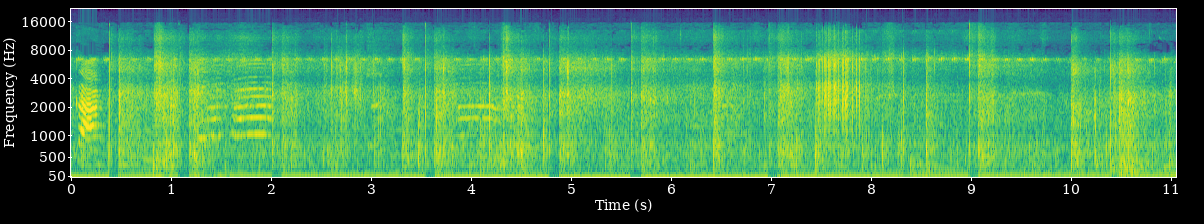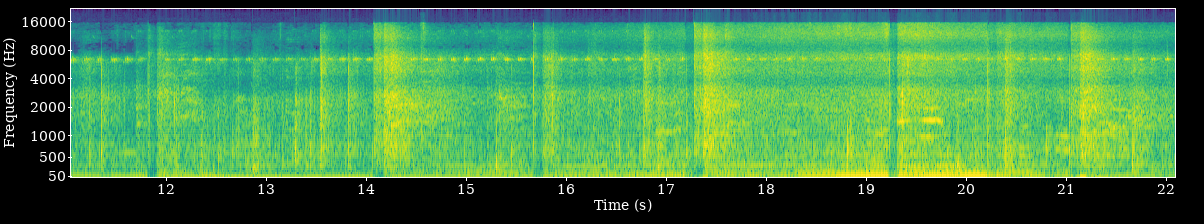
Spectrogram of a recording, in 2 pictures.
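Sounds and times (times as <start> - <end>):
fireworks bangs: 0.0 - 22.0
fireworks crackling: 0.0 - 22.0
firecracker pops: 0.1 - 22.0.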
